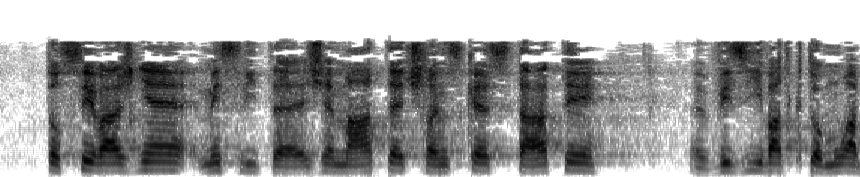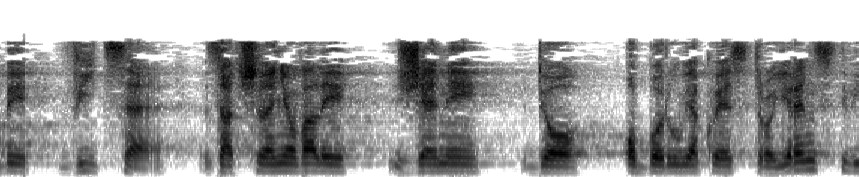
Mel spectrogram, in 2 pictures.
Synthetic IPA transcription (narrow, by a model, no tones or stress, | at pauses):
t̪o̞sɪvaːʒɲɛmɪsliːt̪ɛʒɛmaːt̪ɛt͡ʃlɛnskɛːst̪aːt̪ɪ | vɪziːvat̪kt̪o̞muabɪ | viːt͡sɛ̰ | zat͡ʃlɛɲo̞valɪʒɛnɪ | do̞ʔobo̞ɾuːjako̞jɛst̪ɾojɾɛnst̪viː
